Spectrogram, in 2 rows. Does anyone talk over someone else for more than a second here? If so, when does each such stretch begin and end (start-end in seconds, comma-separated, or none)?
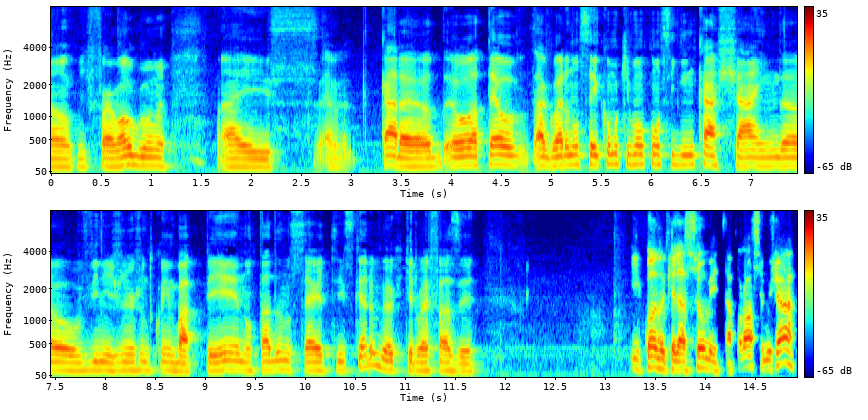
none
